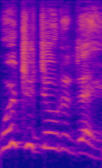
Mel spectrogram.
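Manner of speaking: cross, demanding tone. Retelling how the speaker, always mad, questions someone at home: mock-angry questioning. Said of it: "I'm mad all the time".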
